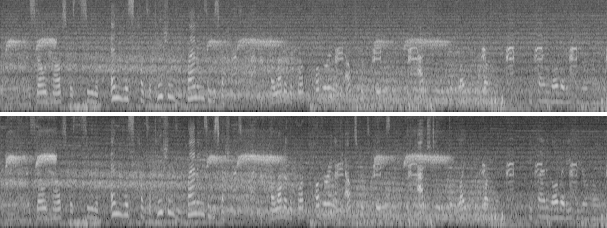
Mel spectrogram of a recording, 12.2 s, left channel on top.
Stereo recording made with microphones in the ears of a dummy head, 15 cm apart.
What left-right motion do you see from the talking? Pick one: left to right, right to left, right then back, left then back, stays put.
left to right.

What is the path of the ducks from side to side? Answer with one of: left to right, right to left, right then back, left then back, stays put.
right to left.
